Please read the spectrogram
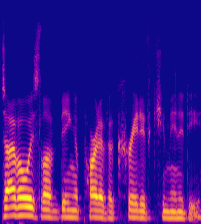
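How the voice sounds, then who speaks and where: A man with an American accent speaks in a normal speaking voice. His pitch is medium and his intonation fairly even. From Southern California. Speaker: music video director. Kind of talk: interview.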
